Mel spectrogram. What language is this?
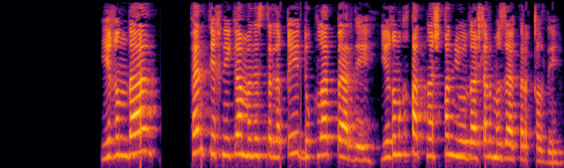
Uyghur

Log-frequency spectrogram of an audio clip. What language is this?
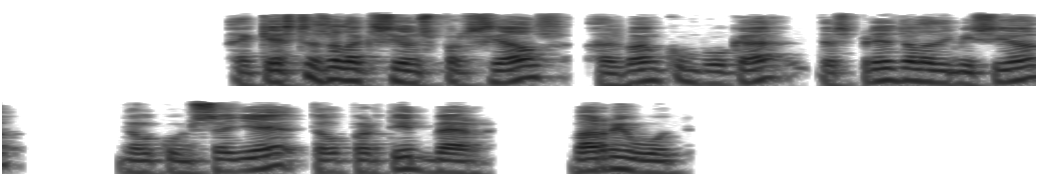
Catalan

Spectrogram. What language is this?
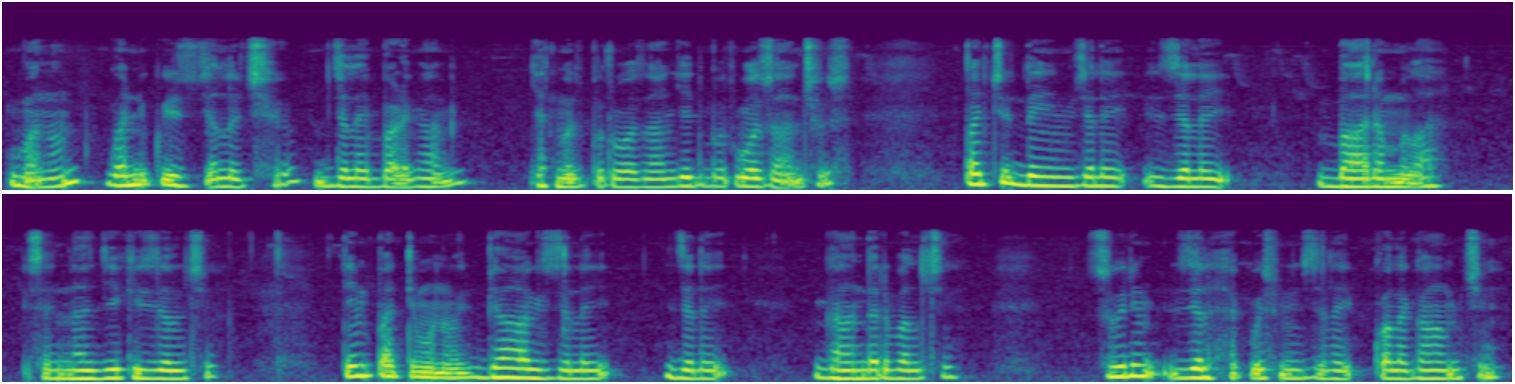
Kashmiri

